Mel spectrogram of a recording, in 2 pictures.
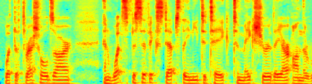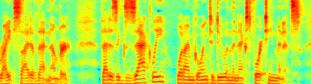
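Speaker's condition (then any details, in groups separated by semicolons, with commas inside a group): No condition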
